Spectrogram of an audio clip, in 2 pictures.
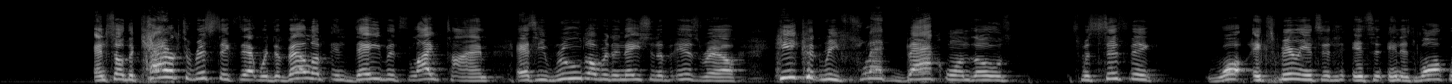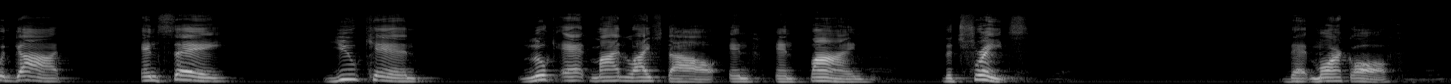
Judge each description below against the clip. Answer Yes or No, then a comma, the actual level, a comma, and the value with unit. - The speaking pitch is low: No, medium, 170 Hz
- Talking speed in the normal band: No, slow, 95 wpm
